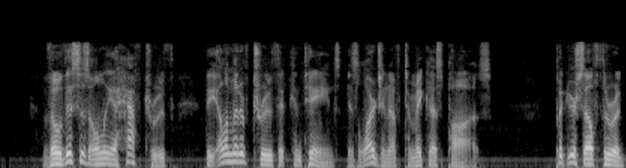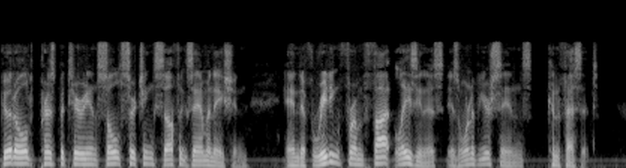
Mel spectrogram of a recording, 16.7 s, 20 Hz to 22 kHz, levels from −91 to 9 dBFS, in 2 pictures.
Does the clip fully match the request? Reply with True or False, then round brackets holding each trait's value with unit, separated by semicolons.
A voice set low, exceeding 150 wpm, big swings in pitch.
True (115 Hz; 160 wpm; 6.2 semitones)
